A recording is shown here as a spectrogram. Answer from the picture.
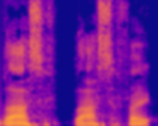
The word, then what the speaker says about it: glyphosate: Because I was listening yesterday, they were talking about spraying all that glyphosate. Am I saying that right? – Glyphosate.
